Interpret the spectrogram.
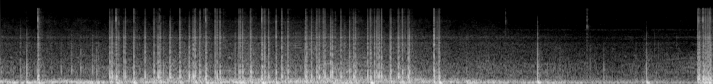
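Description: Kikuya Obata star mine, a rapid-fire barrage of aerial firework shells: a continuous deep rumble of shell bursts, with a dense crackle of many small rapid reports from about one to four and a half seconds in. A few single sharp bangs stand out, and a loud burst comes just before the end.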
